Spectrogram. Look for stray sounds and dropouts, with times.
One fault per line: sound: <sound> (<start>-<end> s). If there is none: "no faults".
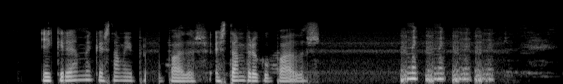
sound: dropout (1.5-1.6 s)
sound: laugh (4.0-5.0 s)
